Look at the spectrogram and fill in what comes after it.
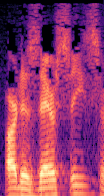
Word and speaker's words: Artaxerxes: Artaxerxes or something like that. The X's are pronounced with a Z's, but I won't tongue-tie myself.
